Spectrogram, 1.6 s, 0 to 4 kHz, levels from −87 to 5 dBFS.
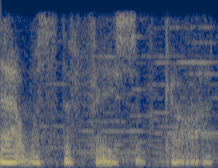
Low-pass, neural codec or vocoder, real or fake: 3.6 kHz; none; real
